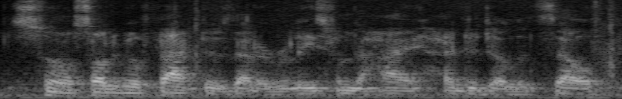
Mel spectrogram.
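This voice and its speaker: A man, a podcast guest talking casually with many pauses and fillers. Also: low-pitched, noisy background. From Bahamas. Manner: relaxed, many fillers while thinking. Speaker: podcast guest, PhD student. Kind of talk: casual interview chat.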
